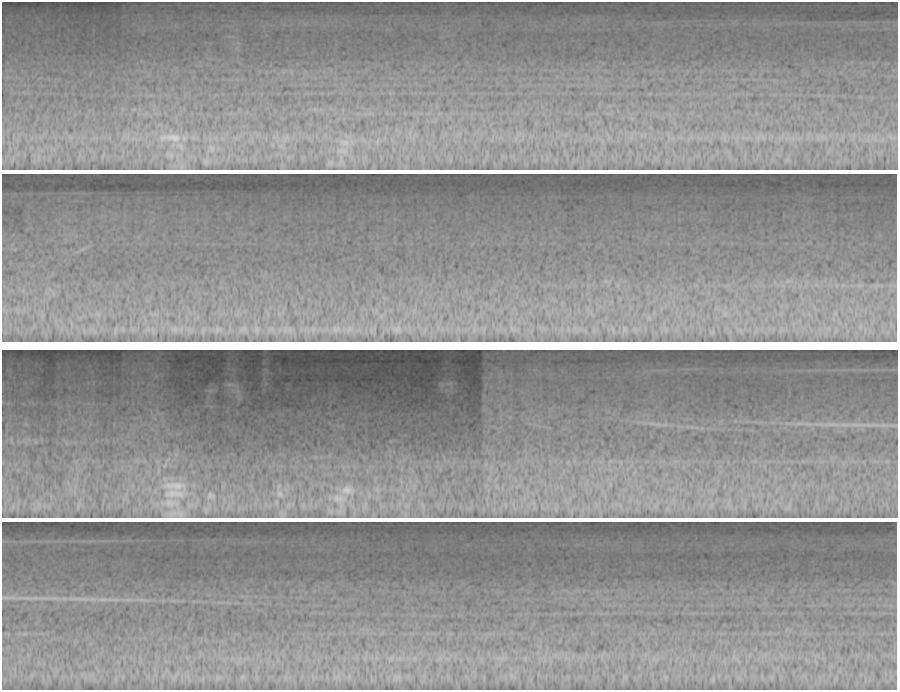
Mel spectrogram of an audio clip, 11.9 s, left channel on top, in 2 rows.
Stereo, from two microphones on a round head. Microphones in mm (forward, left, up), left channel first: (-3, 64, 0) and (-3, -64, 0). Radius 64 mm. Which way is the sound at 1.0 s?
60° left (ahead or behind).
